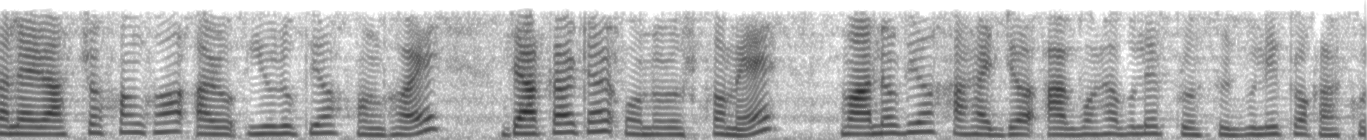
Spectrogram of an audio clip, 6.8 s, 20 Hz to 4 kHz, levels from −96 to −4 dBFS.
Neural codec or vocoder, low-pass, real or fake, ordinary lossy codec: codec, 16 kHz, 4 kbps, FunCodec, trained on LibriTTS, 50 frames a second; 3.6 kHz; fake; none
